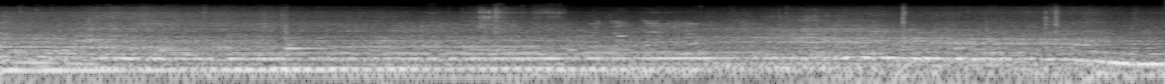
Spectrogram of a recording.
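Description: Race car's engine idling steadily, heard from inside the cockpit, with a few sharp clicks and a short rustle about four seconds in as something brushes the in-car camera.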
